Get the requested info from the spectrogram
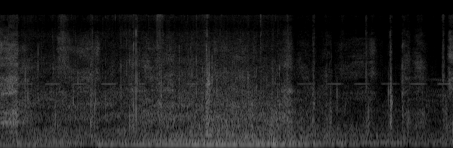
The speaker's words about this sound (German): Und das Auto.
